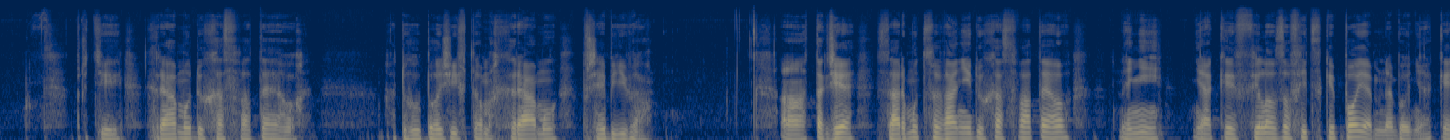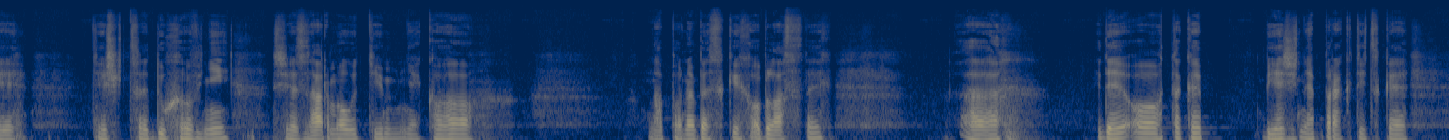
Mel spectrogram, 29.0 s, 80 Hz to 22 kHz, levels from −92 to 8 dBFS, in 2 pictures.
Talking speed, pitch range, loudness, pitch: 75 wpm, 130-150 Hz, -35 LUFS, 140 Hz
